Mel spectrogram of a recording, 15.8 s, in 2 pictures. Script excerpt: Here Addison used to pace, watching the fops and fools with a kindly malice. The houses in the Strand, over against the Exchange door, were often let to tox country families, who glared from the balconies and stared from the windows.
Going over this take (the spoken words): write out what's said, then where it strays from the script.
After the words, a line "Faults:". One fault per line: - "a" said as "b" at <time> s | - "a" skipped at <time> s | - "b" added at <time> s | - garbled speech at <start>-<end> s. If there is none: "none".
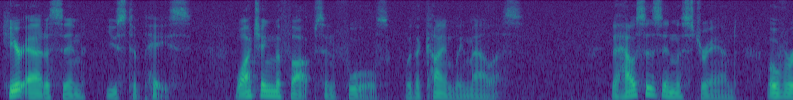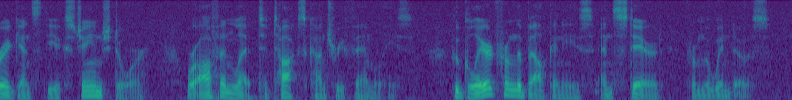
Here Addison used to pace, watching the fops and fools with a kindly malice. The houses in the Strand, over against the Exchange door, were often let to tox country families, who glared from the balconies and stared from the windows.
Faults:
none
